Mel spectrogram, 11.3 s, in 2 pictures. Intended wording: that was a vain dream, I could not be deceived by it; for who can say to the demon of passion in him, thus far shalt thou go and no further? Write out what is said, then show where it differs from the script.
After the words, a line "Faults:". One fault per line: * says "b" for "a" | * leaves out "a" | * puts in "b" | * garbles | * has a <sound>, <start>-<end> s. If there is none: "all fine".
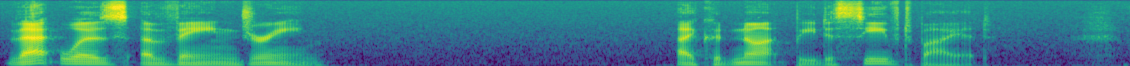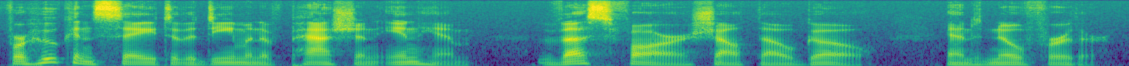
that was a vain dream, I could not be deceived by it; for who can say to the demon of passion in him, thus far shalt thou go and no further?
Faults:
all fine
